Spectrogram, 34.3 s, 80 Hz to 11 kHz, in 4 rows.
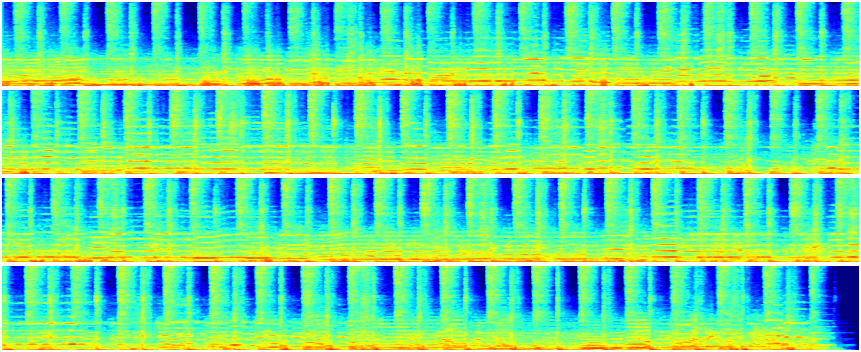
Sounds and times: Violin, fiddle: 0.0s - 34.2s
Speech: 28.7s - 31.0s, 32.0s - 34.0s.

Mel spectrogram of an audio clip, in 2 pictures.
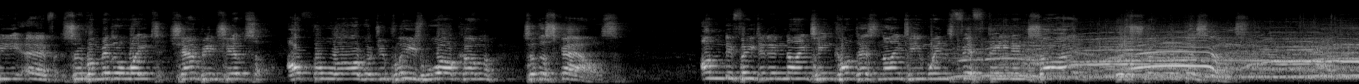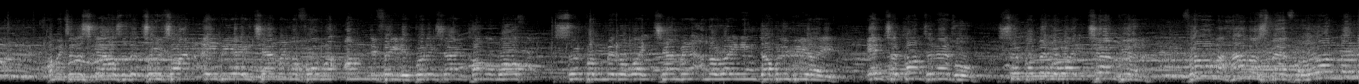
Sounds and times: Male speech, man speaking: 0.0s - 6.3s, 7.0s - 12.5s, 14.0s - 27.1s.

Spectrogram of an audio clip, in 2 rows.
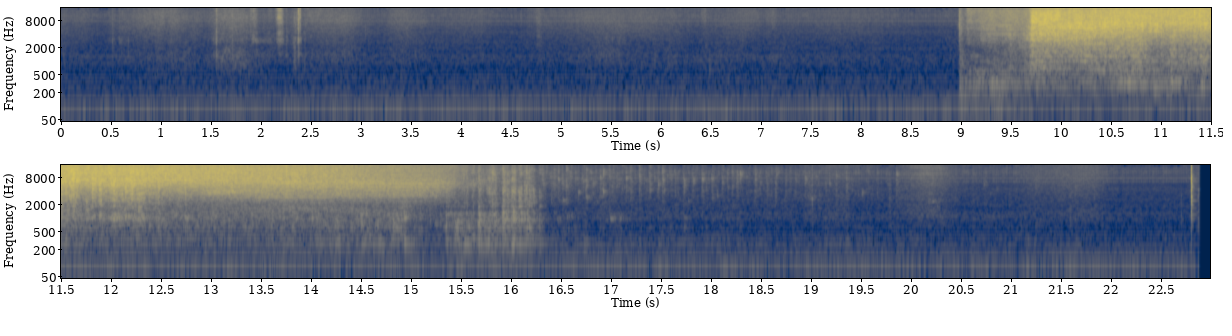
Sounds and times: Inside, small room: 0.0s - 22.9s
Toilet flush: 9.0s - 20.0s.

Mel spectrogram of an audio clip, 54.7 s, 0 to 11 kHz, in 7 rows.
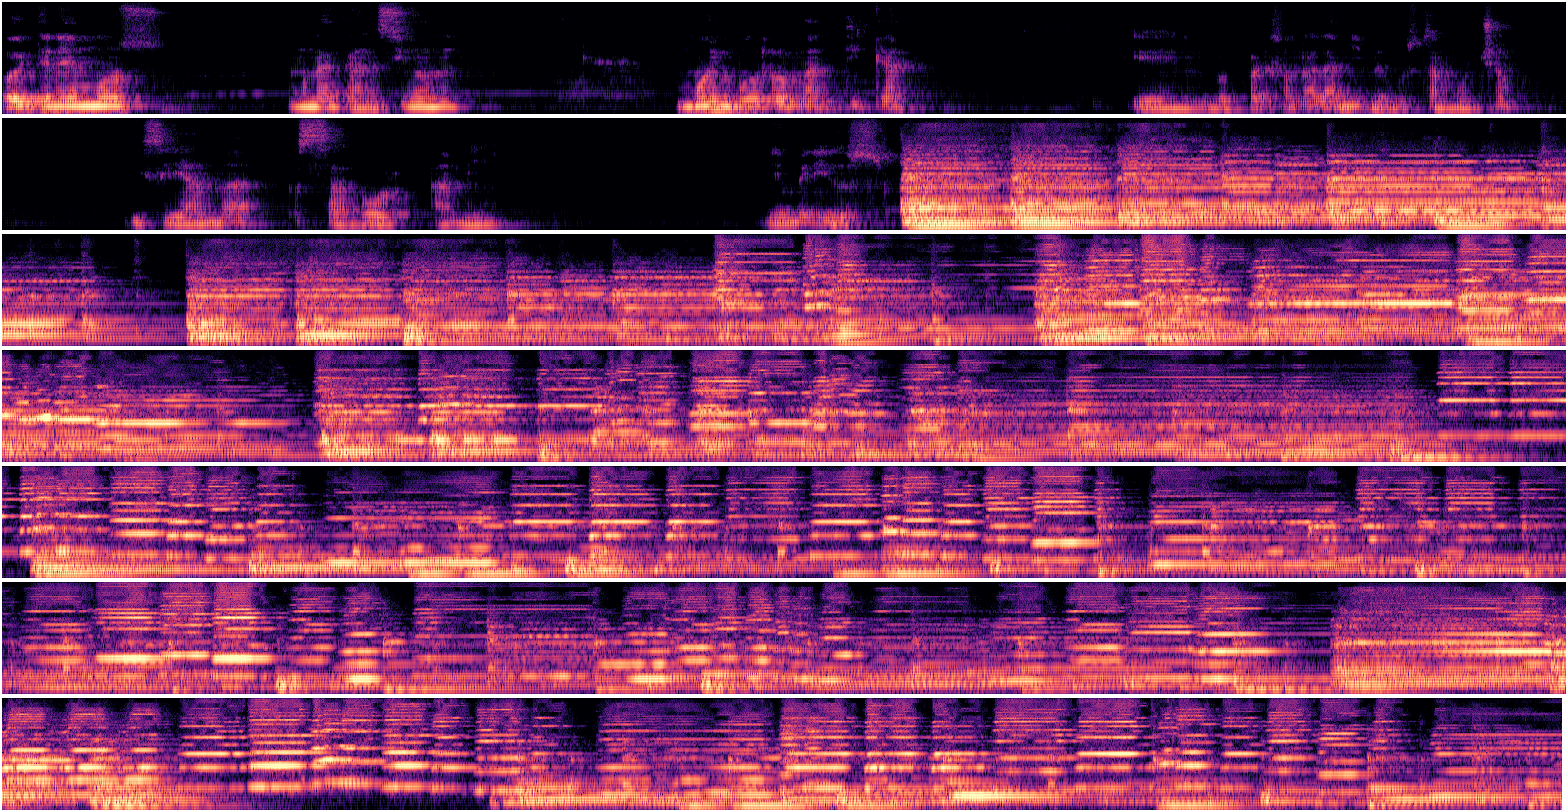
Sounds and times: Harmonica: 12.3s - 54.7s.

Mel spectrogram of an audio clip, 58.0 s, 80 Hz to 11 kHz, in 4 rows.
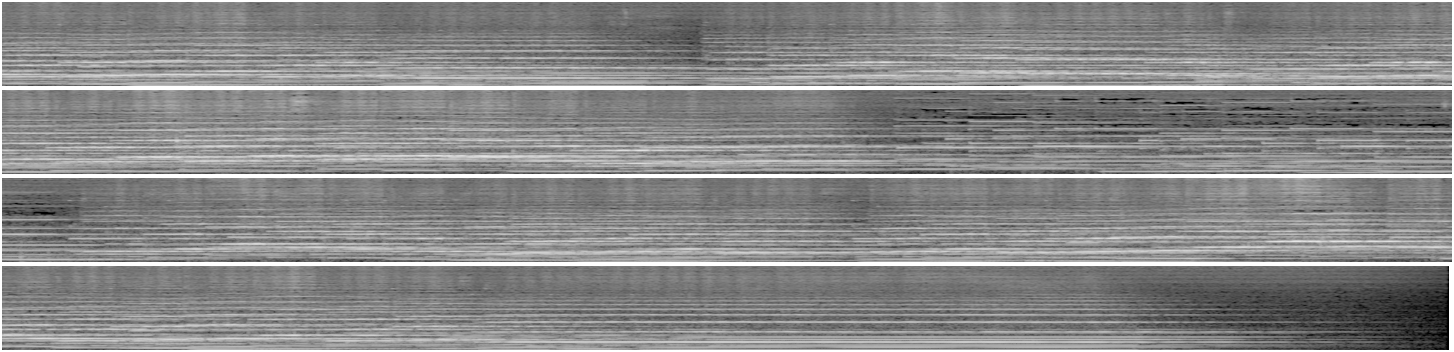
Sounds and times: Flute: 0.0s - 57.2s.

